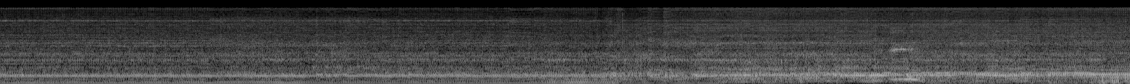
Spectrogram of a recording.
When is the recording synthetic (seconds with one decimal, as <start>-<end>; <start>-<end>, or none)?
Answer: 2.1-3.9; 5.1-5.7; 6.2-10.2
